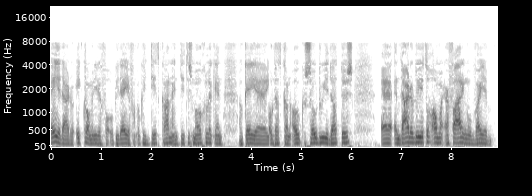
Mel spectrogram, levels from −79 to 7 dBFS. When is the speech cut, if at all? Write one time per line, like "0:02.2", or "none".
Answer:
0:04.4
